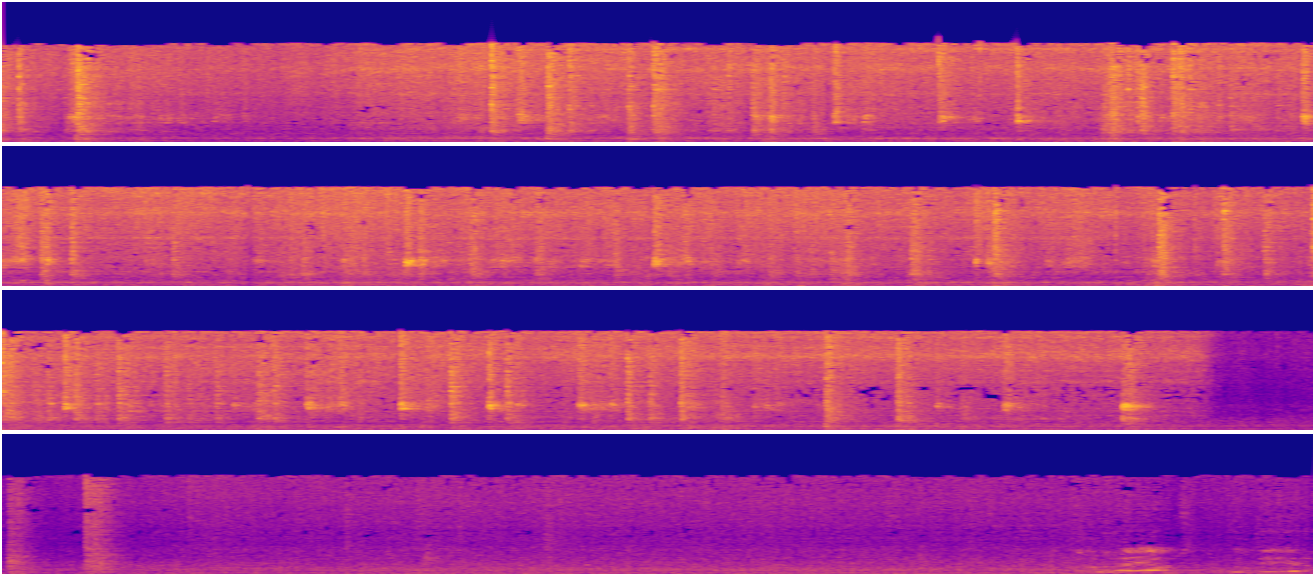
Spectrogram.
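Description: A metal spatula scraping and clacking against a wok while onions are stir-fried, over the steady noise of a gas wok burner running full and the frying sizzle. The spatula strokes come thick and fast for most of the time and thin out near the end.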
